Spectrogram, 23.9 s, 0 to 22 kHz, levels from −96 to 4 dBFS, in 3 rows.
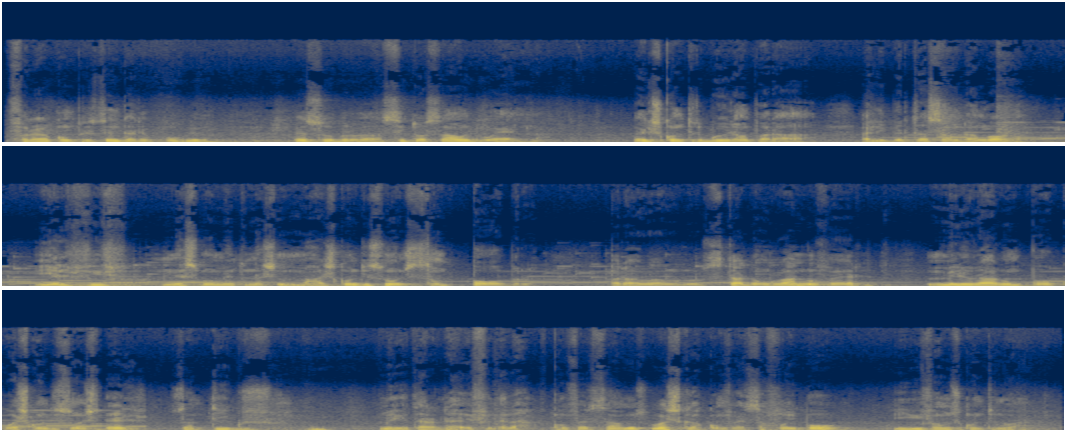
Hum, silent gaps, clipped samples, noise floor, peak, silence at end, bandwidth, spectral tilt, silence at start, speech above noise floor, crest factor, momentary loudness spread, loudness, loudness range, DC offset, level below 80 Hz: none; none; under 0.1%; -42 dBFS; -2 dBFS; 0 s; 16.5 kHz; -6.5 dB/octave; 0.05 s; 22 dB; 18 dB; 13 LU; -21 LUFS; 4 LU; under 0.1%; -48 dBFS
